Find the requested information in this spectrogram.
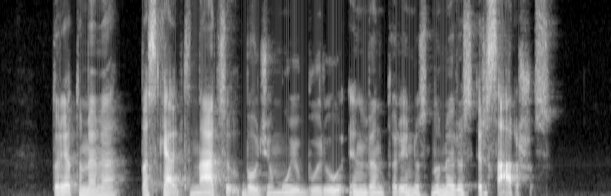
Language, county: Lithuanian, Kaunas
